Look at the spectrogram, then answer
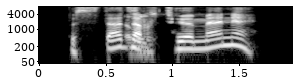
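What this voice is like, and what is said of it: Put-on Scottish accent. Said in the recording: “It's an Irish accent. ... Scottish? ... It's more Scottish, yeah.”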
